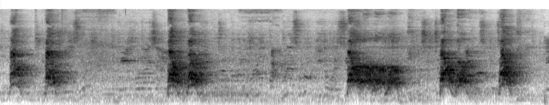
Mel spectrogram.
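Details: Two-year-old adult Maltese barking: short, high-pitched yaps come singly and in pairs at irregular gaps, about seven in all, with faint background noise between them.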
